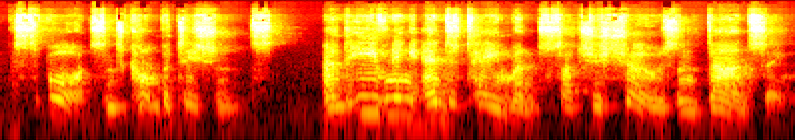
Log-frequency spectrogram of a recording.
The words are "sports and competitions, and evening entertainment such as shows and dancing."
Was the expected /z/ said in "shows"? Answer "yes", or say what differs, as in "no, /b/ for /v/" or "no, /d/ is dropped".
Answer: yes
